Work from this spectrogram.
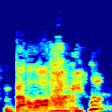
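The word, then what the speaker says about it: Balogh: Uh, Debbie said rhymes with Kellogg. So now we all know how to say Bellog.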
